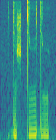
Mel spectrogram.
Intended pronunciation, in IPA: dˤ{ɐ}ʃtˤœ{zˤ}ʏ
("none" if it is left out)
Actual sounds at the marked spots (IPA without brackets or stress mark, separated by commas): ɐ, dˤ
